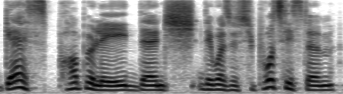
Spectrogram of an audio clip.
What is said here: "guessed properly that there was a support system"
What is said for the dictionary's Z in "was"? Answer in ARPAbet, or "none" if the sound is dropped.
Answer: Z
